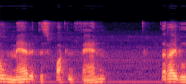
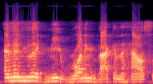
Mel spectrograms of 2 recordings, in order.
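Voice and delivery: normal talking voice

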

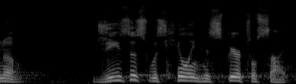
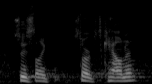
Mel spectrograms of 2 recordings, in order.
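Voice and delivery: normal talking voice

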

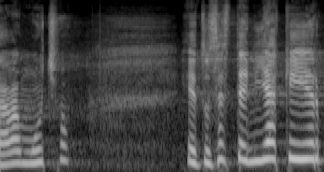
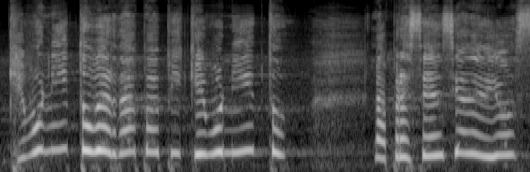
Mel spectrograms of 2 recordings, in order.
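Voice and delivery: put-on high, bright little girl voice, much higher; child's delighted voice; 8 semitones higher than usual. Mother voicing her daughter, thrilled after praying: high childlike voice.

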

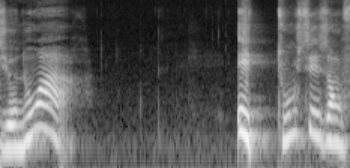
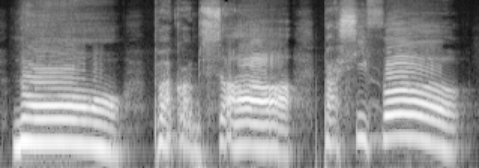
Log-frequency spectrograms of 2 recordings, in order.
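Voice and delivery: firm correction; 7 dB louder, much slower than usual. Acted. Nestor correcting the blowing.

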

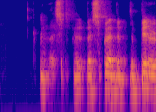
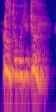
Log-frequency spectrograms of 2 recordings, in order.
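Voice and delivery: much higher, incredulous "Oh, Luther"; exasperated scholar; 12 semitones higher, 3 dB louder, faster than usual. Retold or imitated. Oecolampadius watching Luther, exasperated and higher. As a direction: play Oecolampadius throwing up his hands. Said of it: "I'm sure he was just".

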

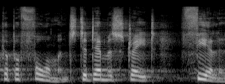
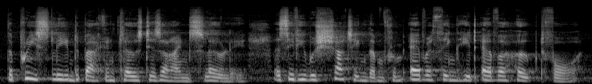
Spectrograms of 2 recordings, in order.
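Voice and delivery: ordinary delivery, nothing marked

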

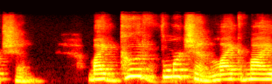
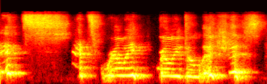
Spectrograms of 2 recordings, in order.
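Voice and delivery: high, half-whispered tearful voice, laughing and crying; 10 semitones higher than usual. Retold or imitated. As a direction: squeeze it out through mock tears, pitched up. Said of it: "And I started crying".

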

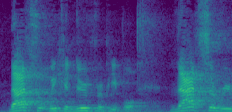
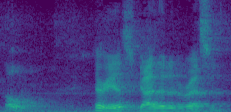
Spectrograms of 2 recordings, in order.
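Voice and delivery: normal talking voice

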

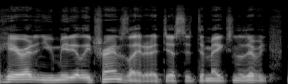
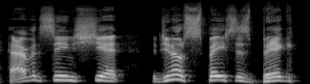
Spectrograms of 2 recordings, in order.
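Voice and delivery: mock captain's log; 7 semitones higher than usual. Mock starship captain dictating his log.

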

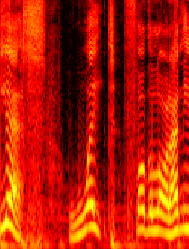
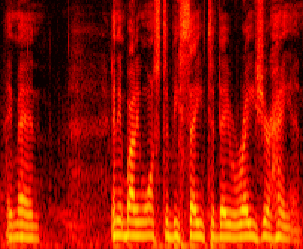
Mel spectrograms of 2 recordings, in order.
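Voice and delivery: soft, low prayer voice; 5 semitones lower, 6 dB quieter than usual. Acted. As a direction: pray gently and invite them forward. Soft prayer and altar call.

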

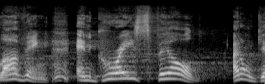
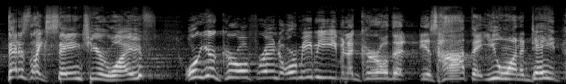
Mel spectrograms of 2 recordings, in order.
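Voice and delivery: ordinary talk

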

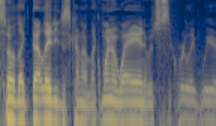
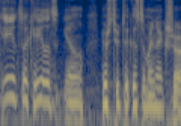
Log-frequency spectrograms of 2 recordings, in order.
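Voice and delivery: higher, sweet and breezy; mock gracious reply; 8 semitones higher than usual. Joking reply to the lady's apology, higher and sweet. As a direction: pitch it up, overly nice.

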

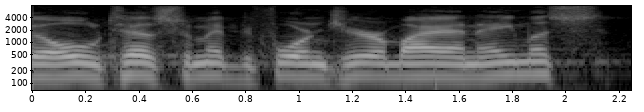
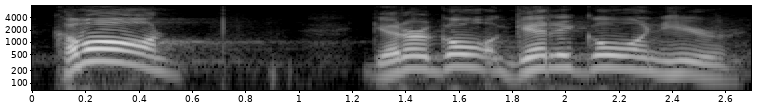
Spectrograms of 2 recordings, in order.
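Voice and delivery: sudden loud high call to wail louder; hammed-up boss shouting at the mourners; mock barked order; 6 semitones higher, 12 dB louder than usual. The boss urging hired mourners to wail, a mock loud shout.

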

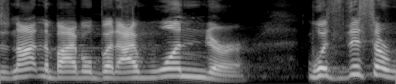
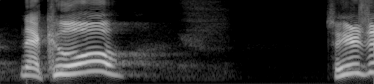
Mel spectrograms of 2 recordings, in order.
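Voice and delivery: ordinary talk, nothing marked

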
